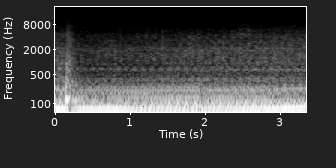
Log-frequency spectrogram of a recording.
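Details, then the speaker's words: 1963 Ford Galaxie V8 on the road after installing a new distributor: deep, steady rumble with no misses, stumbles or popping; the earlier breaking up and putting is gone, engine running smoothly. "not sure if you guys can tell but it isn't breaking up anymore it's much smoother no more putts"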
